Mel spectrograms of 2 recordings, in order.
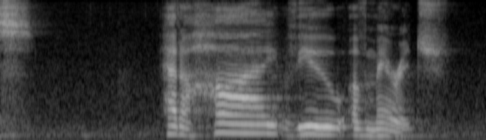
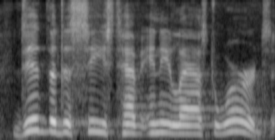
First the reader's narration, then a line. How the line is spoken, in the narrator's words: asked the lawyer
